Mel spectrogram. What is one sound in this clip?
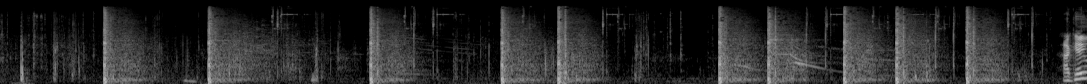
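Gunshots bang sharply one after another, with a short ringing tail.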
